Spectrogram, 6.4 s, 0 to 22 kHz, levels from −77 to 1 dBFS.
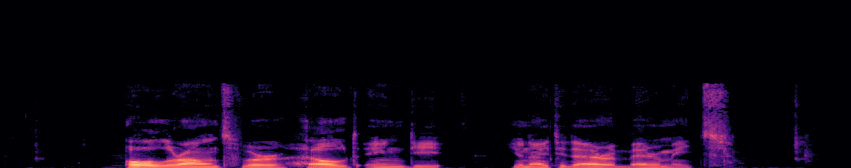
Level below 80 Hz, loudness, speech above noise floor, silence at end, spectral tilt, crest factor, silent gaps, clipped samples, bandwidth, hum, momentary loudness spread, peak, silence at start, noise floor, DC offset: -54 dBFS; -21 LUFS; 48 dB; 0.9 s; -6.5 dB/octave; 22 dB; none; under 0.1%; 11.5 kHz; none; 17 LU; 0 dBFS; 0.95 s; -68 dBFS; under 0.1%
